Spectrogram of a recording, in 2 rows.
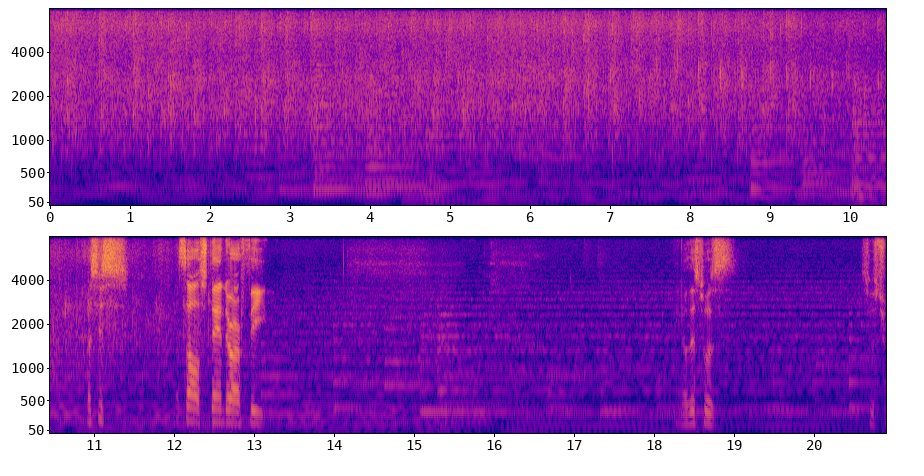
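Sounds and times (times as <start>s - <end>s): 
audience applause: 0.0s - 13.0s
speech: 10.9s - 11.5s, 12.1s - 13.2s, 18.4s - 19.0s, 20.7s - 20.8s.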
